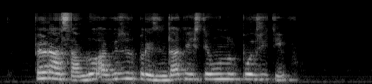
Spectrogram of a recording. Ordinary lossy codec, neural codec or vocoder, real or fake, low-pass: Opus, 16 kbps; none; real; 10.8 kHz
